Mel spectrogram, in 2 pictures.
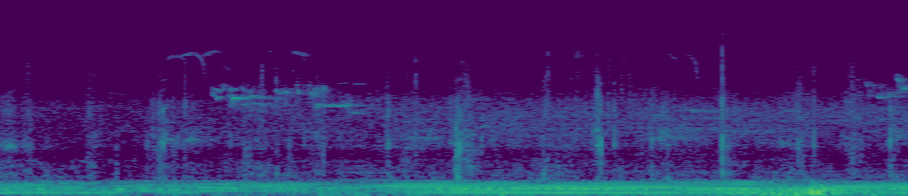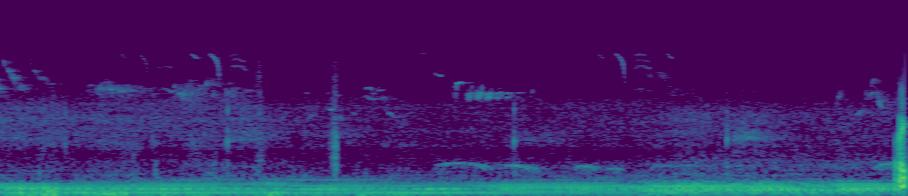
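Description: A lawn mower's engine running steadily in the background, a low, even din, with birds chirping and calling over it and a few sharp ticks.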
